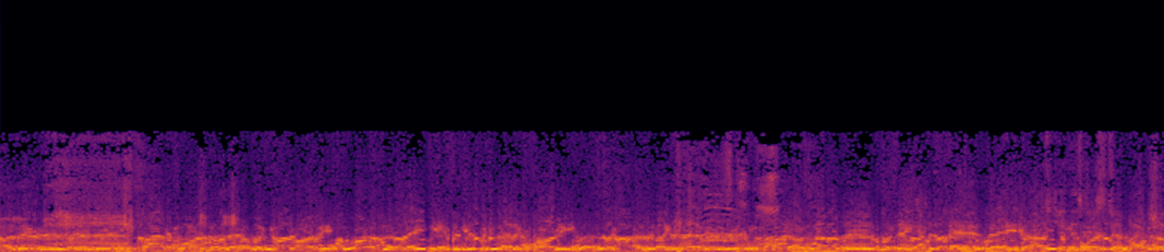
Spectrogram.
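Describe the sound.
Talk over a phone line is doubled by a delayed echo of the same voice from a television in the background, so the overlapping speech sounds smeared and hollow throughout.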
